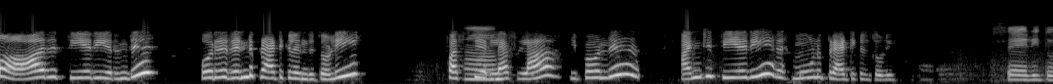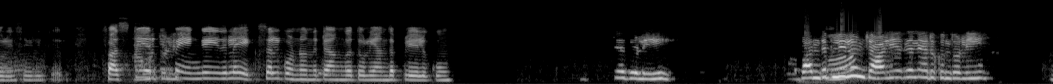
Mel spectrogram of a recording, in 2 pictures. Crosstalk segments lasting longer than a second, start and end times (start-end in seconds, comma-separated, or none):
none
